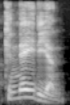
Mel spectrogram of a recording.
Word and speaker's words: Canadian: 例えば、 Canadian だったら、この部分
